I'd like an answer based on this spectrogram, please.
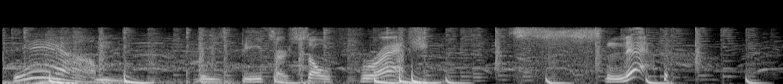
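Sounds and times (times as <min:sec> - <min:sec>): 
fresh beats: 0:00.0 - 0:07.1.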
